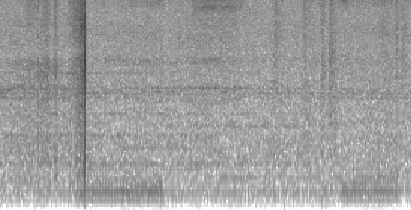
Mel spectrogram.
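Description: A French bulldog snores with a low, droning rattle that starts and stops between breaths.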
